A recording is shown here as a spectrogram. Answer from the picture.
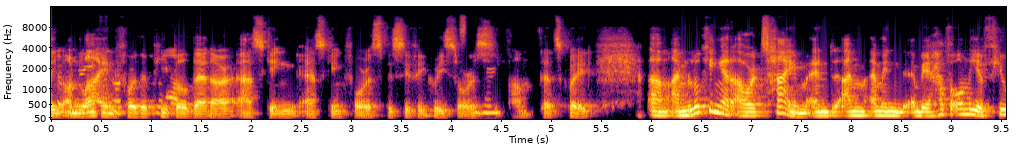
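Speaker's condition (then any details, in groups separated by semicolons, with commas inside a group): No condition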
